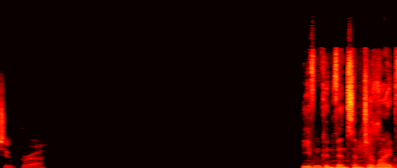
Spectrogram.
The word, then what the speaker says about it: Supra: it's it's it's called It's pronounced Supra even convince him to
